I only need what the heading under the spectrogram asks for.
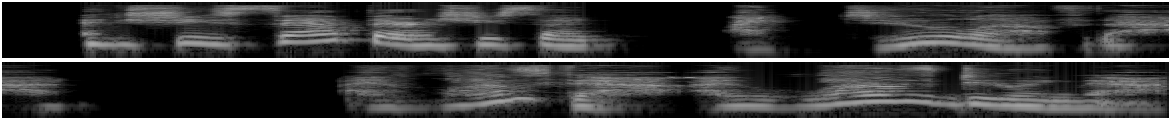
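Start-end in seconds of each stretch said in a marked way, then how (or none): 1.8-5.8 happy, heartfelt, delighted, glowing, gushing enthusiasm. Retelling a friend's reply about her natural genius: imitating someone delighted. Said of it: "you could hear it in her voice".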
